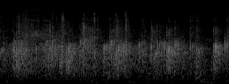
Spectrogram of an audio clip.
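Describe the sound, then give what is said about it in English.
Applause from a church audience during a service: a steady, continuous patter of clapping hands that stays fairly even throughout, soft overall with no voices standing out. “Let's put our hands together one more time for Jesus Christ.”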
